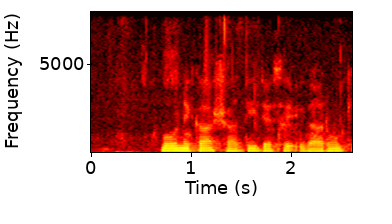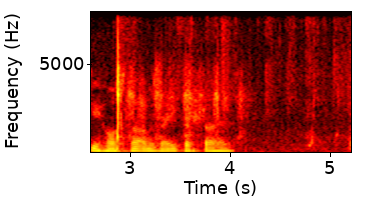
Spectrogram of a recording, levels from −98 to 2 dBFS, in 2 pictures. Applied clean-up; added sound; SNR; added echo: none; Dog; 12 dB; none.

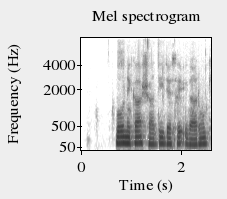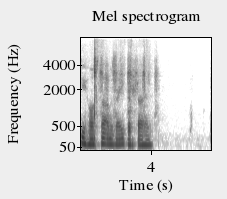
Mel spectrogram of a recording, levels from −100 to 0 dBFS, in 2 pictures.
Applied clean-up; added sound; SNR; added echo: neural mask model RNNoise.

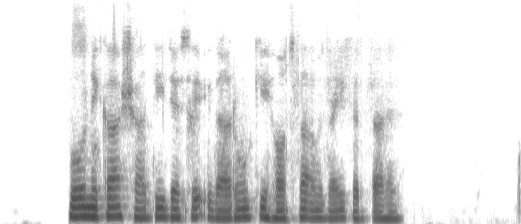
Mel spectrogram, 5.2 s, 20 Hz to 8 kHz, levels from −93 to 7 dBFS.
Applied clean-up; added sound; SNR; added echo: neural mask model DeepFilterNet 3.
